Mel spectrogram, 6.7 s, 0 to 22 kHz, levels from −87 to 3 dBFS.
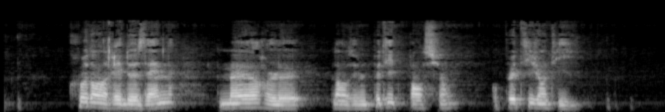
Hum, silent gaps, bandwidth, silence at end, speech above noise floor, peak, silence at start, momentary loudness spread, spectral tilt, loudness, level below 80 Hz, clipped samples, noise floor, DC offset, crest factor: none; none; 11.5 kHz; 0.9 s; 47 dB; -4 dBFS; 0.7 s; 13 LU; -4.5 dB/octave; -20 LUFS; -62 dBFS; under 0.1%; -66 dBFS; under 0.1%; 18 dB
